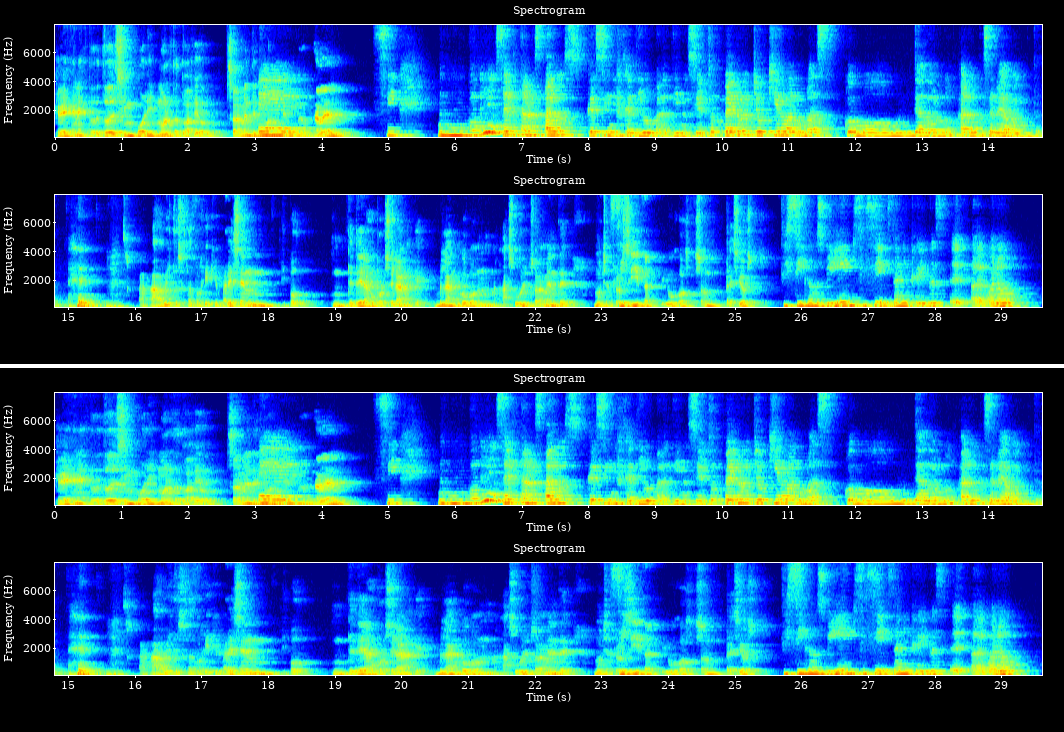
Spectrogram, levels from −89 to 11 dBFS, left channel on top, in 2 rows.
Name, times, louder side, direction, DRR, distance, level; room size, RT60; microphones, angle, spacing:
voice 1, 0.0-4.3 15.8-18.6 19.0-25.4, left 2 dB, 40° left, 3 dB, 0.4 m, -23 dB
voice 2, 3.0-3.9 5.0-5.4 5.7-11.5 11.9-15.3 15.6-15.8 23.2-23.4 25.7-29.1, left 1 dB, 80° left, -7 dB, 0.7 m, -19 dB
4.3 x 3.0 x 2.4 m, 0.86 s
head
